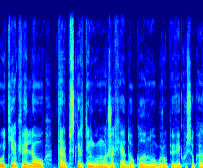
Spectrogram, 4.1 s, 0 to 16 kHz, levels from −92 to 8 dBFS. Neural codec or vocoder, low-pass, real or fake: vocoder, 48 kHz, 128 mel bands, Vocos; 14.4 kHz; fake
